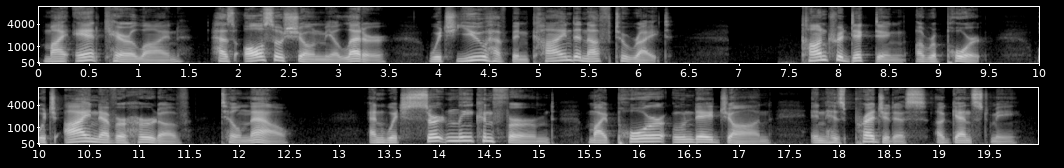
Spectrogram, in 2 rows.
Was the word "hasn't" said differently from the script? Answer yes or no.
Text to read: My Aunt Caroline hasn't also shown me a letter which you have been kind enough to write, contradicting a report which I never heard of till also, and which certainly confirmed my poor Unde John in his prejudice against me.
yes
